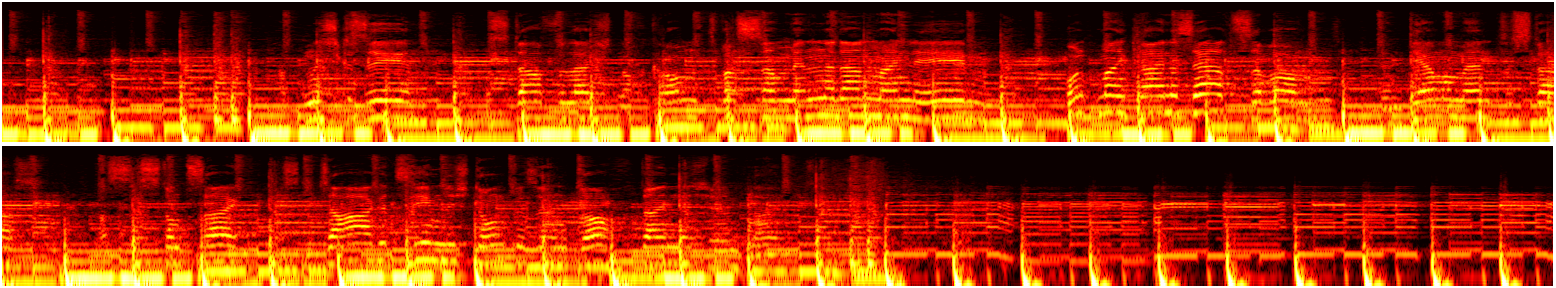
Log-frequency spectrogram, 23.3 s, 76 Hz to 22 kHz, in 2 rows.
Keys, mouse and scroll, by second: 4.8 click, 8.7 Delete.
